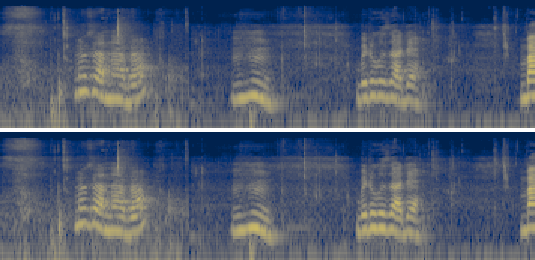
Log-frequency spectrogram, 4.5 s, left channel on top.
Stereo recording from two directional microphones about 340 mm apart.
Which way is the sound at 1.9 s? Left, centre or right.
Right.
